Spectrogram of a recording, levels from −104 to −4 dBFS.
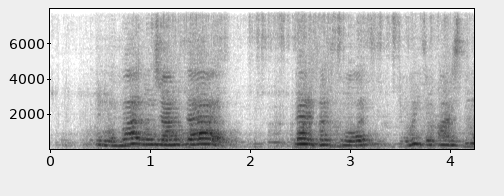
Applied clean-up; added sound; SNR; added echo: neural separator model SepFormer DNS4.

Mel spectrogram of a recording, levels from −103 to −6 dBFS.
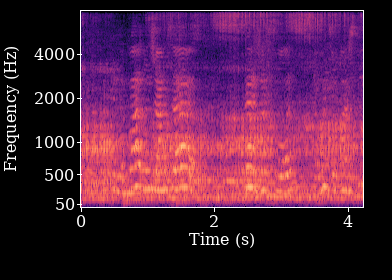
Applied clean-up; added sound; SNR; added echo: none; Sliding door; 6 dB; reverberation time 0.6 s.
